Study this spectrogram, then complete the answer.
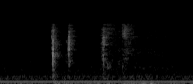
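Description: A few sharp, quiet keystrokes on a computer keyboard, tapped in a short irregular run over a steady low electrical hum.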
